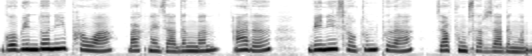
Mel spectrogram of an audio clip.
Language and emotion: Bodo, neutral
